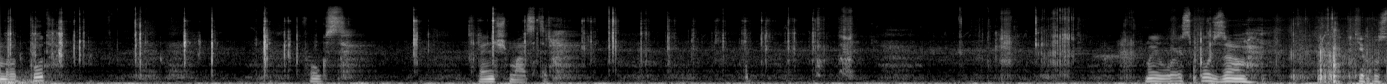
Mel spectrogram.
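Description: Metal parts click and snap.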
